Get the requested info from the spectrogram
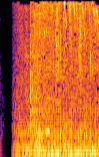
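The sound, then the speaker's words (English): A loud, wet slurping sound starts abruptly and continues steadily for about two seconds, a noisy rush of sucked-in liquid with no voices. “Why such a loud slurp, my friend?”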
